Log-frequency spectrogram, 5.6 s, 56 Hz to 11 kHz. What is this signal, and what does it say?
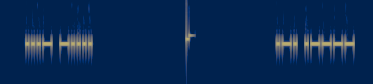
Morse code, heard as a keyed tone, about 28 wpm, 700 Hz. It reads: V 6 R 1
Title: Single-Letter Single-Number 28wpm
